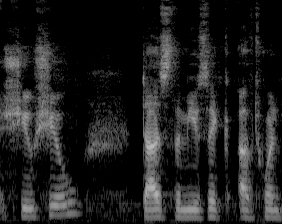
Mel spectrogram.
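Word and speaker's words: Xiu Xiu: I love uh if you ever want to hear really interesting interpretations of the soundtrack of Twin Peaks, listen to Shushu. Xiuxiou is how you spell it. Shushu does the music of Twin Peaks.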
